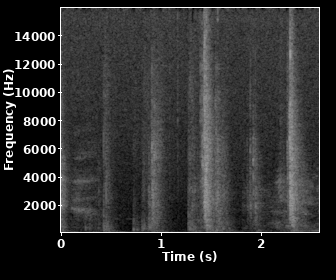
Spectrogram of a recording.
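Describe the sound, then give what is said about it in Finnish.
A door is opened, with a handful of clunks and rattling scrapes over a low rumbling background, ending in a sharper knock as it swings free. “Parasta, kun menen laittaa ove auki.”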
